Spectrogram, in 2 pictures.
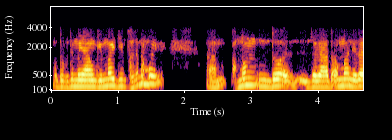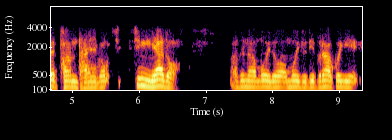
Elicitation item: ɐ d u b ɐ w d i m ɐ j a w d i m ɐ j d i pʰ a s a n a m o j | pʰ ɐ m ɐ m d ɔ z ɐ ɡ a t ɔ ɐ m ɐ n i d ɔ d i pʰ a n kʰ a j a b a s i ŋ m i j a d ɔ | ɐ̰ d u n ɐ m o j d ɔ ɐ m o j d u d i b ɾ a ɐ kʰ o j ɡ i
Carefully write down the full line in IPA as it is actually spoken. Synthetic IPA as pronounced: ɐ d u b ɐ d i m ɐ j a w ɡ i m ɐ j d i pʰ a z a n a m o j | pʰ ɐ m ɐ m d ɔ z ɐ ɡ a d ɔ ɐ m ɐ n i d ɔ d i pʰ a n tʰ a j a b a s i ŋ m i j a d ɔ | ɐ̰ d u n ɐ m o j d ɔ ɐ m o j d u d i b ɾ a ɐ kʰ o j ɡ i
